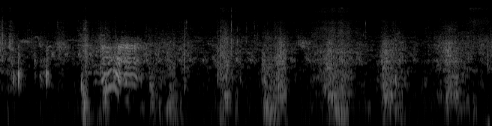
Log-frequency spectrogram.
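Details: Goats being sold bleat in a run of wavering, nasal cries, several overlapping calls following one another about once a second over a quiet background hiss.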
